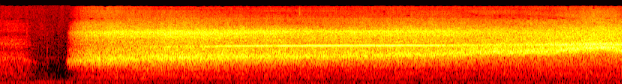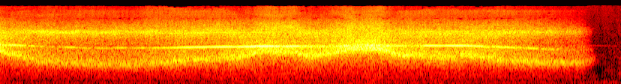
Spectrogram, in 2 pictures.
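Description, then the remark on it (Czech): A storyteller imitates the wind with the mouth for children, a long, steady breathy whoosh, its airy hiss rising and falling in pitch with a faint whistling tone threaded through it, lasting about eight seconds with no speech. “Vítr, děti, udělám na pusu.”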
